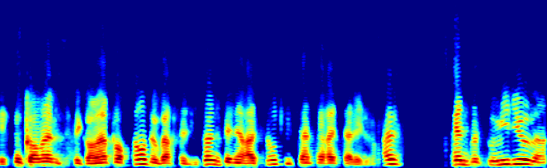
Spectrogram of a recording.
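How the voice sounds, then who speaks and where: Pitch swinging very widely, a man speaks at a fairly quick pace. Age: 70s. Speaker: horse breeders' federation president. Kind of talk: radio interview. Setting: racecourse hall.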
